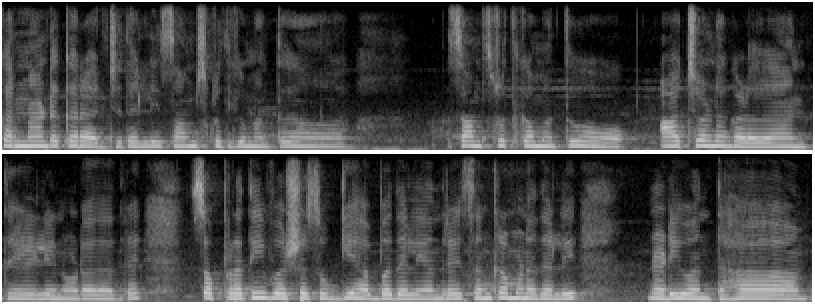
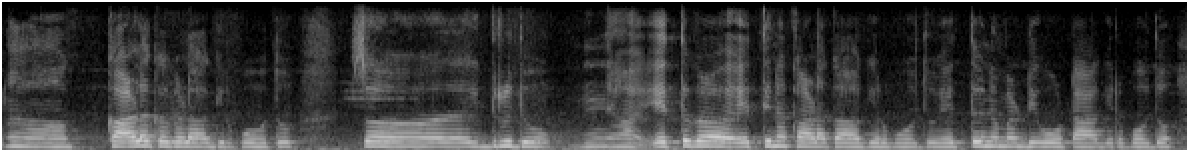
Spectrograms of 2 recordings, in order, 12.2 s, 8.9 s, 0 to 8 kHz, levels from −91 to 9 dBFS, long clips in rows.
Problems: background sounds at intervals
